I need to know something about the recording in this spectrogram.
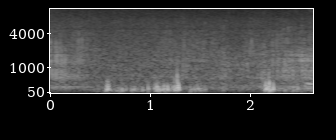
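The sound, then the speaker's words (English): Gusty wind buffets the microphone in low, rumbling bursts over a steady airy hiss on a very windy day with the sun going in and out, several stronger gusts rising and falling across the few seconds. “It's very, very windy, as you can probably hear.”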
